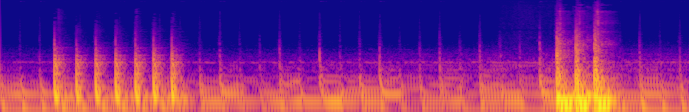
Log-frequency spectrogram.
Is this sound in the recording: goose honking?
no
